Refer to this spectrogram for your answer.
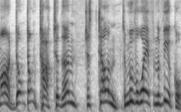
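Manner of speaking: high-pitched, shouted call-out. Voicing a character telling a companion not to talk: shouting out. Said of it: "Kenneth kinda shouts out and says".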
